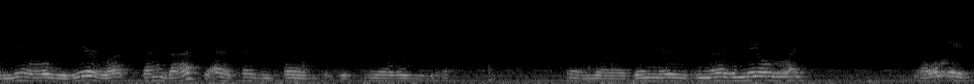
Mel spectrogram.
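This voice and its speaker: An older speaker from rural Virginia with an Appalachian accent, reminiscing in a halting, folksy, plain-spoken way for an oral history interview. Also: medium pitch, vocal fry. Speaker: local interviewee recalling mountain life. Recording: tinny, roomy, distant, noisy field tape.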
